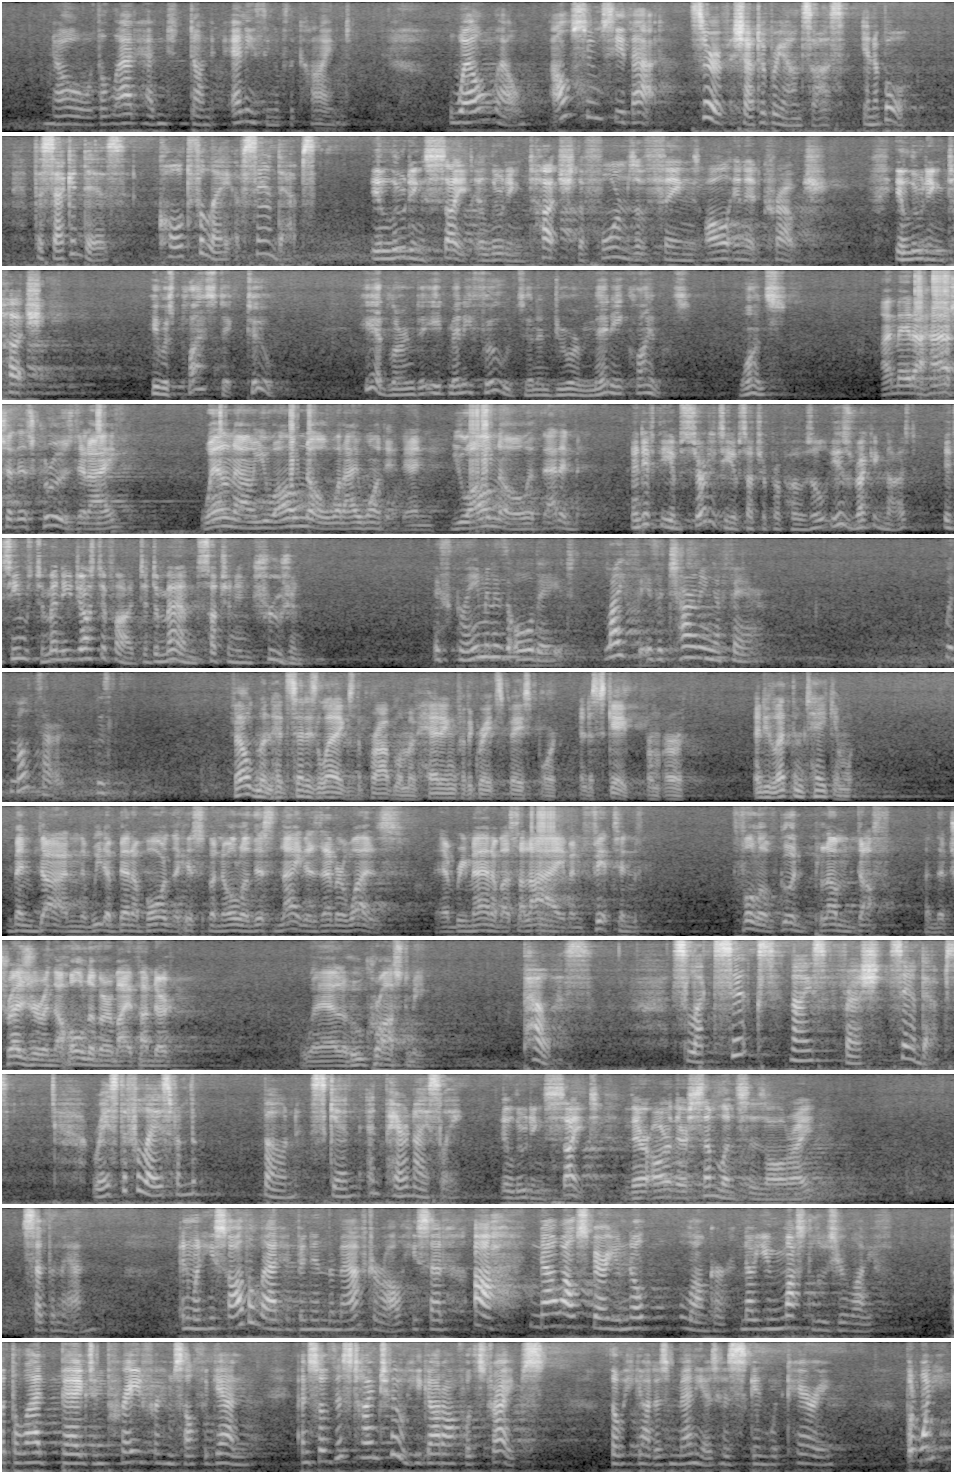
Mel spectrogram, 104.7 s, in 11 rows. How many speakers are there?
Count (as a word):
eight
